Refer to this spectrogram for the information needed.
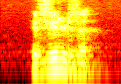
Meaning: vulva
- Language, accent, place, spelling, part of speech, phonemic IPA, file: French, France, Paris, vulve, noun, /vylv/, LL-Q150 (fra)-vulve.wav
